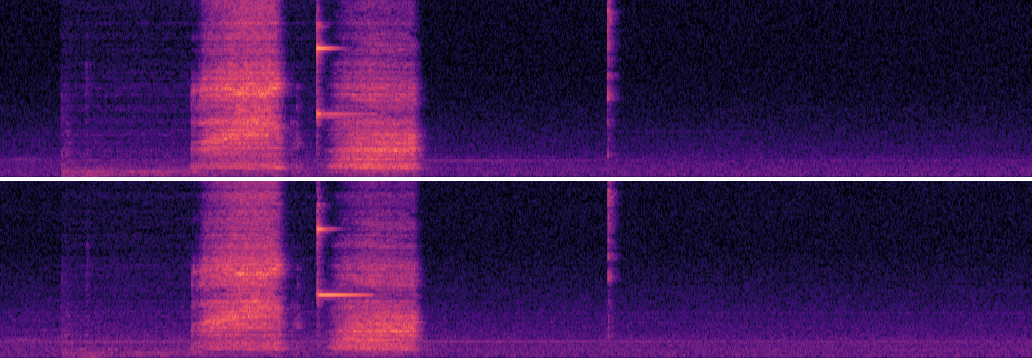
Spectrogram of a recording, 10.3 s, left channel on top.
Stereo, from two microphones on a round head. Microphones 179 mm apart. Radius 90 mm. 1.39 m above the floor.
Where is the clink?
55° left (ahead or behind), 1.8 m.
